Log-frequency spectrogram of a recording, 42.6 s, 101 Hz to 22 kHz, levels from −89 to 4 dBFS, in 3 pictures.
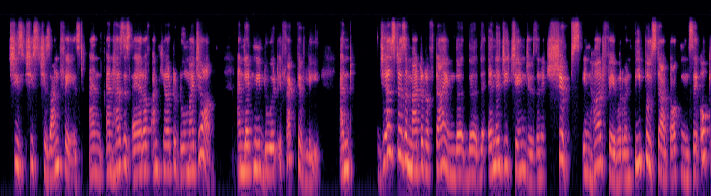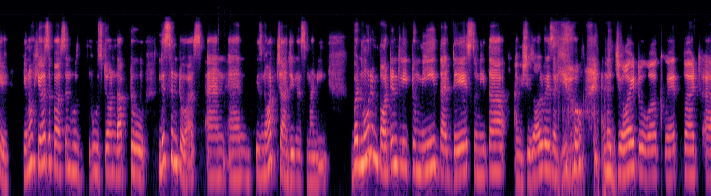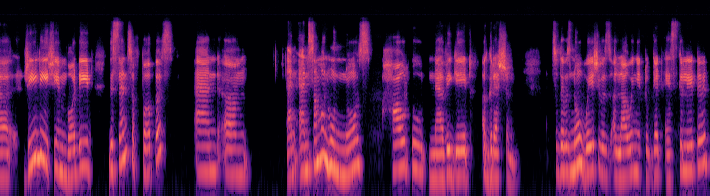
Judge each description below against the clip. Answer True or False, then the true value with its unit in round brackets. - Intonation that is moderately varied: True (4.1 semitones)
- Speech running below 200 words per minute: True (165 wpm)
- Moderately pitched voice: False (200 Hz)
